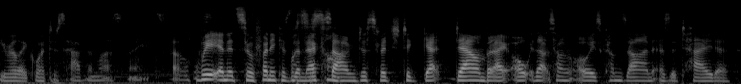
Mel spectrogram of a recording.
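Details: Adult woman speaking; ordinary speech.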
